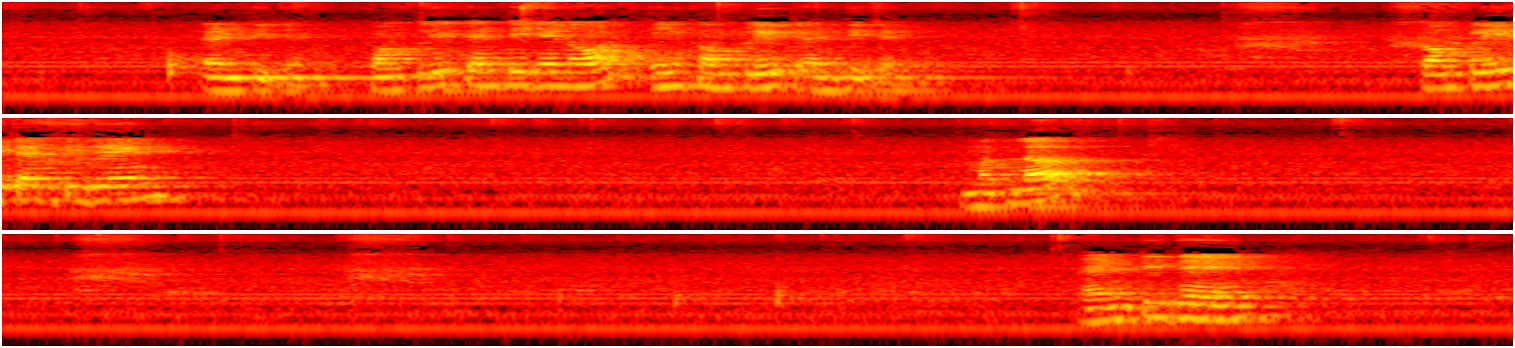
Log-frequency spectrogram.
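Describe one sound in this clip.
A man lectures calmly in short bursts, close by.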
